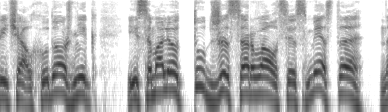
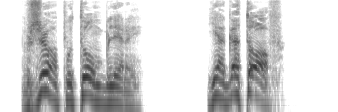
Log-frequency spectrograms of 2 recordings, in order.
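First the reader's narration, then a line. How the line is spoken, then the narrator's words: Growling. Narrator (Russian): рыкнул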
